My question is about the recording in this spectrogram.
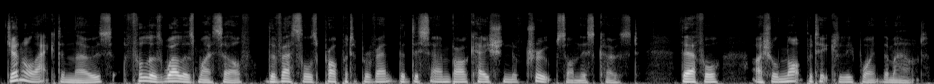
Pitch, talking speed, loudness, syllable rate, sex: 115 Hz, 180 wpm, -21 LUFS, 5.7 syllables/s, male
